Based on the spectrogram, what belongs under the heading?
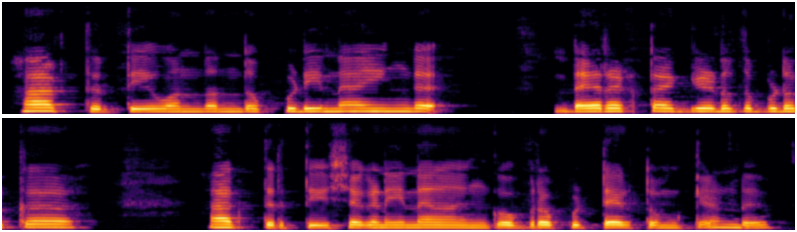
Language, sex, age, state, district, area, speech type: Kannada, female, 30-45, Karnataka, Koppal, urban, spontaneous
